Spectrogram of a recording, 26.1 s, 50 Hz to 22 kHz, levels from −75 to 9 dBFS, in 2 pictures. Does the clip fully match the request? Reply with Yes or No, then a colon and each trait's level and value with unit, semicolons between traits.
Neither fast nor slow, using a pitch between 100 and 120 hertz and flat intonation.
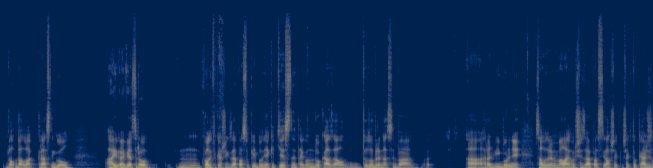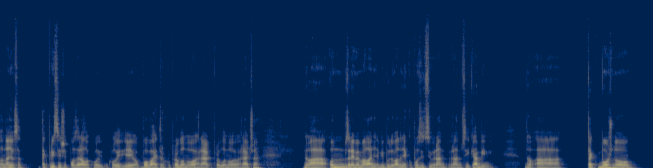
Yes: average, 155 wpm; low, 105 Hz; narrow, 2.0 semitones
